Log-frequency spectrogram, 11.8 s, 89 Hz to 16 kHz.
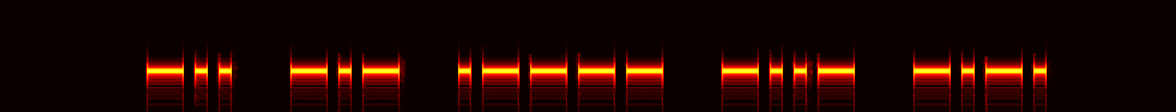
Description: Morse code, heard as a keyed tone, about 10 wpm, spaced as for 8 wpm, 600 Hz. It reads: DK1XC
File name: Callsigns-10-8wpm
